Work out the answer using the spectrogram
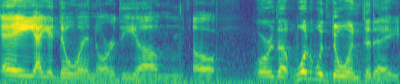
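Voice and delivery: Italian-flavoured New York accent. Explaining what people think the New York accent sounds like, Italian New York accent. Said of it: "people think that only Italian New Yorkers talk like that".

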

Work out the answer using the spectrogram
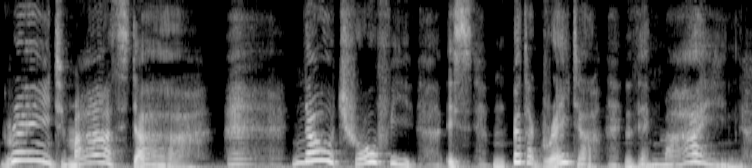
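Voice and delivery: very high, very slow, drawn-out swooping hiss. Narrator reads a character's boast to his master before the throne, hissed. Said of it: "The Stabstrik Deathmaster hissed".

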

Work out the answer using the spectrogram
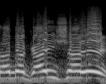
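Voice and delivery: high, loud call carrying across water.

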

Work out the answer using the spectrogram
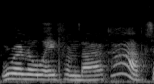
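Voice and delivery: ordinary talk

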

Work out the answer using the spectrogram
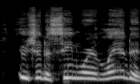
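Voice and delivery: very high, shrill squeaky exclamation. Robbie comes back around the side of the house, squeaking. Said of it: "squeaked Robbie".

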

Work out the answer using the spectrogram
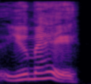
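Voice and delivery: feeble, weak, very high-pitched voice. A character gives a faint reply to a companion's suggestion, agreeing with little energy. Say it weakly. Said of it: "Corrin agreed weakly".

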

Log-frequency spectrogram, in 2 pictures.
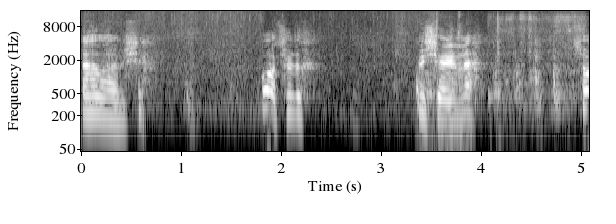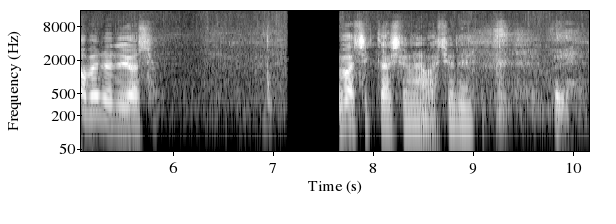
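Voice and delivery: breathless and panting, out of breath. In a drama, a character answers what they are doing, out of breath. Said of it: "Siz niye böyle nefes nefesesiniz?".

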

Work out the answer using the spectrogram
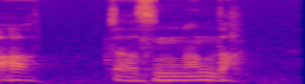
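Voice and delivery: low, deep put-on voice, pressed down heavily. Doing an impression the others call very similar, low, deep put-on voice. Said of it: "목소리를 좀 깔아야 돼요".

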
